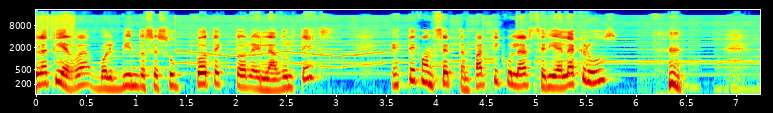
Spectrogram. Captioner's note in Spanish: heh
